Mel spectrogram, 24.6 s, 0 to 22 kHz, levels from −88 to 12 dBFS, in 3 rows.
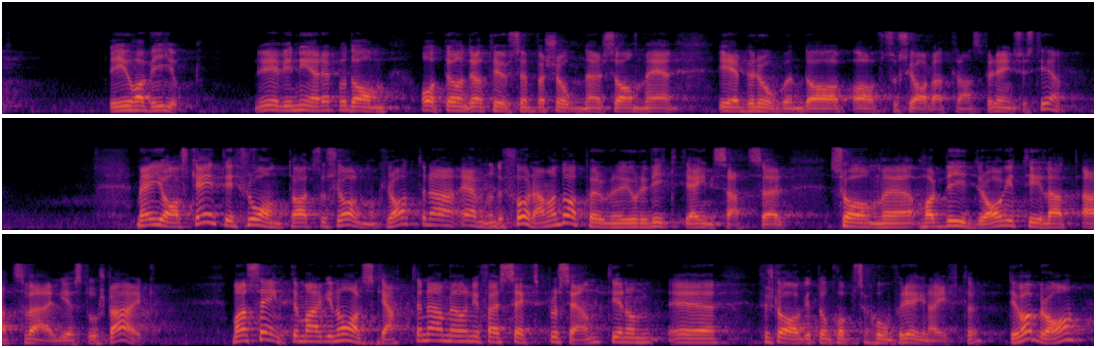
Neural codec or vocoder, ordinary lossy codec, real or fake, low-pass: codec, 16 kHz, 8 kbps, FunCodec, trained on LibriTTS, 25 frames a second; none; fake; 7.2 kHz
